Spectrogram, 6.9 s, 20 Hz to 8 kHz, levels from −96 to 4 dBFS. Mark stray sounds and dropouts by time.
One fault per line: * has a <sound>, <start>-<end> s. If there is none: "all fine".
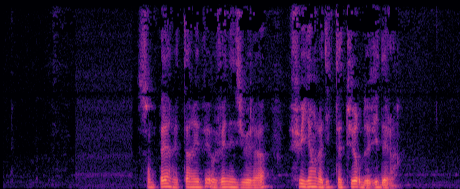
all fine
